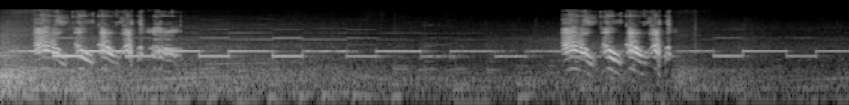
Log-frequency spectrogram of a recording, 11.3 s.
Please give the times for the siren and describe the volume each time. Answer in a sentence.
The siren can be heard from 0.0 to 11.2 s, getting quieter.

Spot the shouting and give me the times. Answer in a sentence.
The shouting can be heard from 0.5 to 2.5 s and from 7.5 to 8.9 s.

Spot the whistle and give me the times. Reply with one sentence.
You can't hear the whistle here.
